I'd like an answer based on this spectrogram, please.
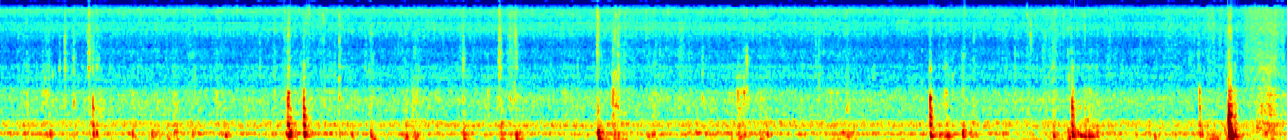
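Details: Buzzing of a Japanese honey bee colony built inside someone's storehouse and being cleared out. A dense low hum runs throughout, with frequent sharp clicks and knocks, and a louder bang near the end.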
